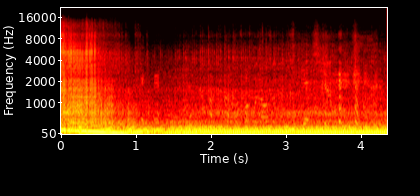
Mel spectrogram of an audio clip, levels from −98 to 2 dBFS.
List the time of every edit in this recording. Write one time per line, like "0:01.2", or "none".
none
